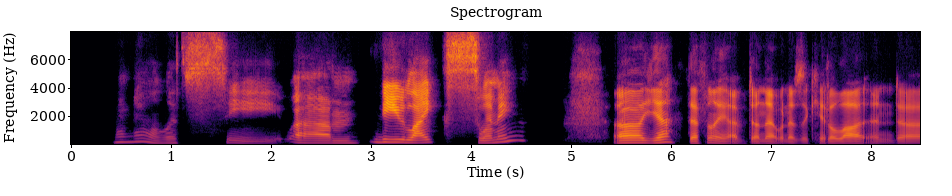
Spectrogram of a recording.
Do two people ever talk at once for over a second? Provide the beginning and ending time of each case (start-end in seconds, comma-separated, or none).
none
